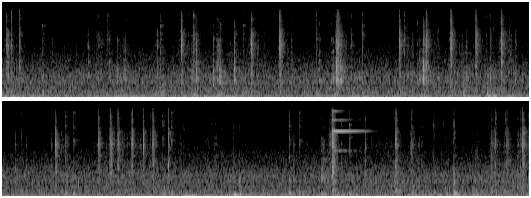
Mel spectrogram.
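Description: Irregular clicking and tapping of a computer keyboard and mouse, several clicks a second at times, with short pauses between.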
